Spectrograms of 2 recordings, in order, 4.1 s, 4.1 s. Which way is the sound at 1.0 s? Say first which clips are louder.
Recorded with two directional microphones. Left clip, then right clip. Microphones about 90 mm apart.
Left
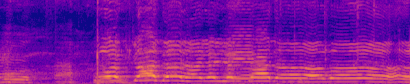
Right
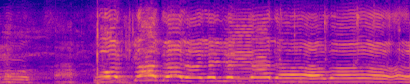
Right 3 dB; 45° left (ahead or behind).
